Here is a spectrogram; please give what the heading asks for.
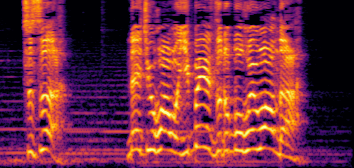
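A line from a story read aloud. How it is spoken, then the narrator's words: Loud. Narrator (Chinese): 王宇大声的说道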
